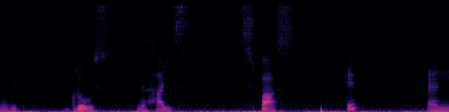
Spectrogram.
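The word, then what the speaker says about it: Spaß: The first one is spas. You can see this, spas. I'm speaking a little bit longer here, not spas, and this is heiß.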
